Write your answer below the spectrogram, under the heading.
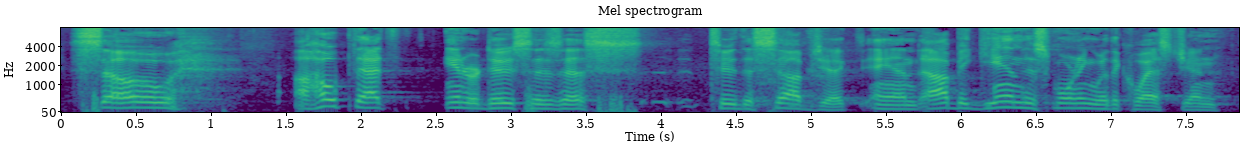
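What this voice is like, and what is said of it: Slightly raspy, emotional voice. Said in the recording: “I've got a little raspy voice this morning, and being emotional doesn't help it.”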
